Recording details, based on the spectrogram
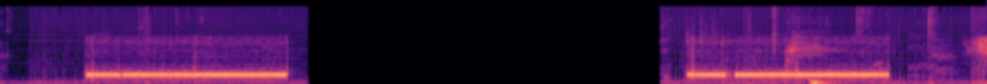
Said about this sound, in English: All right, let's have uh, let's have uh, let's have some fun here by uh, calling uh, Governor Blackface's office.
